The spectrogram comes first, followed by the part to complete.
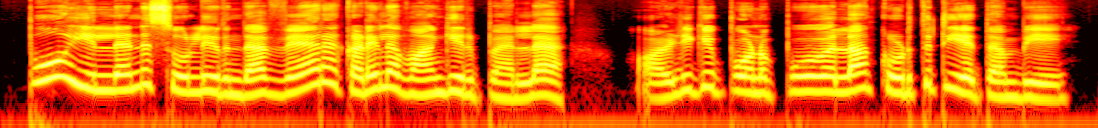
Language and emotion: Tamil, disgusted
